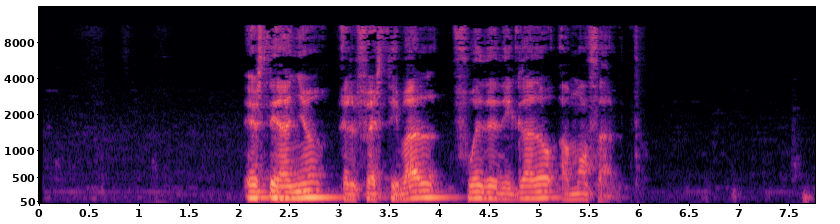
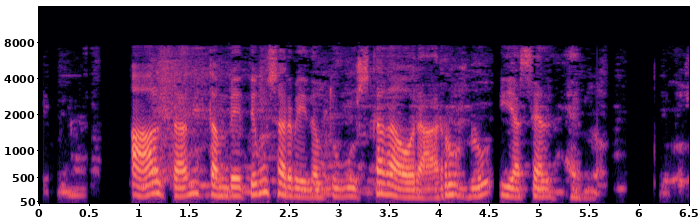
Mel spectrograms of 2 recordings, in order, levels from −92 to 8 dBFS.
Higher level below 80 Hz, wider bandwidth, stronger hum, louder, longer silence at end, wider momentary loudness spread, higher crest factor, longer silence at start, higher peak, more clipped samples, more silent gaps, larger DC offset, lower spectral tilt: first, -48 dBFS vs -62 dBFS; first, 11.5 kHz vs 8 kHz; neither; about the same, -18 LUFS vs -18 LUFS; about the same, 0.05 s vs 0 s; second, 12 LU vs 19 LU; about the same, 20 dB vs 18 dB; first, 2.05 s vs 0.05 s; about the same, 0 dBFS vs -2 dBFS; neither; second, none vs 0.64-0.89 s, 4.55-4.59 s, 5.89-6.14 s; neither; about the same, -6 dB/octave vs -5 dB/octave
